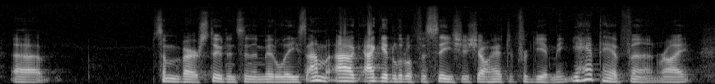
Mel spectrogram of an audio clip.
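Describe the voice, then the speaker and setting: A man in an American accent goes at a fairly quick pace while noticeable background noise fills the recording. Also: medium pitch for a man, ordinary pitch variation. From West Virginia. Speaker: pastor. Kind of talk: sermon.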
